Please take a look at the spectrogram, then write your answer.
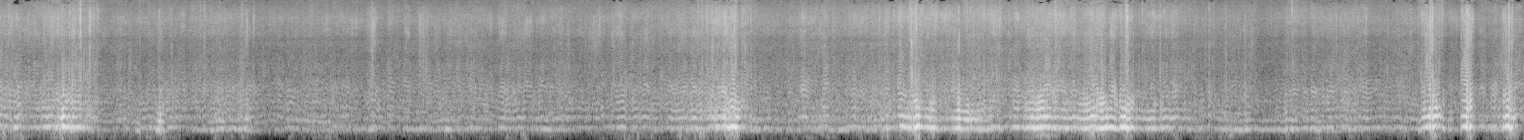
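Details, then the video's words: Hive of honey bees heard from inside, a continuous low buzzing drone that swells and fades unevenly, with several louder passes of single bees near the end. "bees therapy hive natural buzzing sound"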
